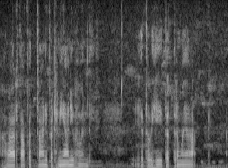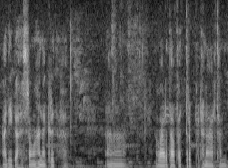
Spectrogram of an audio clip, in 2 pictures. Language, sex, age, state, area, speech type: Sanskrit, male, 18-30, Uttarakhand, rural, spontaneous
